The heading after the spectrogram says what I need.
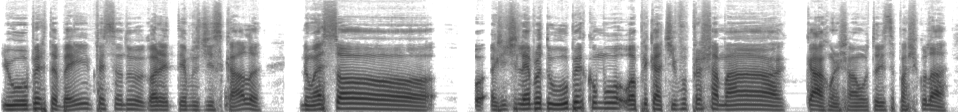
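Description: A man's voice: a little high, fairly even intonation, fairly quick, no echo. A man with a Brazilian Portuguese accent co-hosting a podcast in casual conversation. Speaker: podcast co-host.

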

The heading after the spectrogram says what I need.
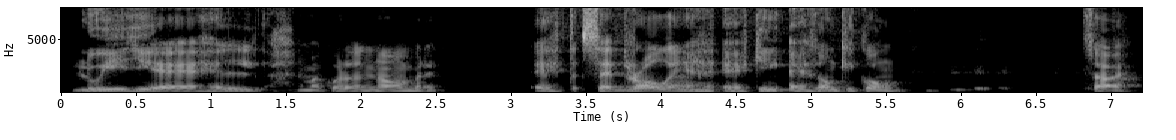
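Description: A man's voice: mid-range voice, slow, a little mellow. A man with a Venezuelan accent hosting a podcast, riffing through a joking, slangy and profane comic monologue. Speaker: podcast host.

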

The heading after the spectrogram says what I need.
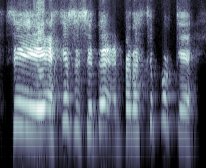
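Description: A podcast guest, a man with a Venezuelan Spanish accent and a high voice, chats casually. He keeps agreeing with quick, easy replies. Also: a bit bright. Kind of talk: casual chat.

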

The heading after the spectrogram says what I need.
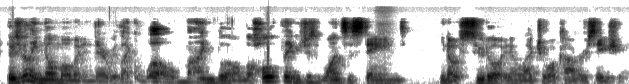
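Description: A young man in relaxed podcast talk, voice sitting at an everyday middle pitch. He tells stories with animated emphasis and slips into the voices of people he quotes. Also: fast. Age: young adult. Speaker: podcast co-host. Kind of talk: casual chat.

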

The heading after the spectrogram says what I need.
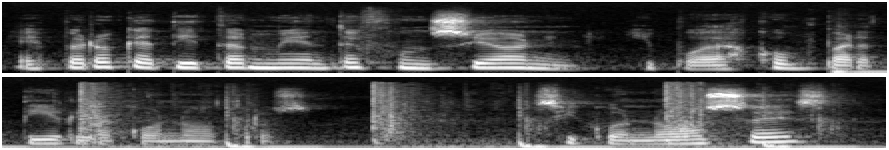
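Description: A woman hosts a wellness podcast and reads from a script in a calm, measured voice. She speaks softly and evenly at a mid pitch. Faint music plays underneath. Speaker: podcast host, psychocorporal facilitator.

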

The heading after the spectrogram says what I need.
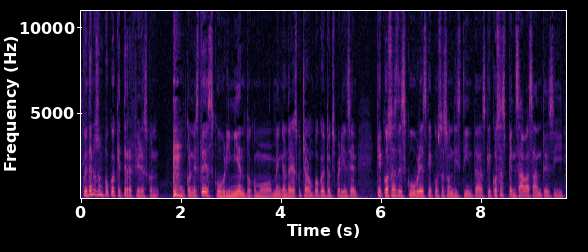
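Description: A man's voice: mid-range voice, brisk, darkish tone, no echo. A man interviewing a guest and asking open, inviting follow-up questions in a conversational way.

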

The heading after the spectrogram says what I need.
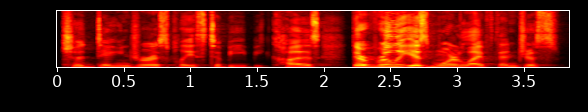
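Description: A woman's voice: fairly low pitch, normal speed. A young woman hosting a podcast in casual conversation, chatty, laughing often and filling her talk with "like". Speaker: podcast host. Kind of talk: casual chat.

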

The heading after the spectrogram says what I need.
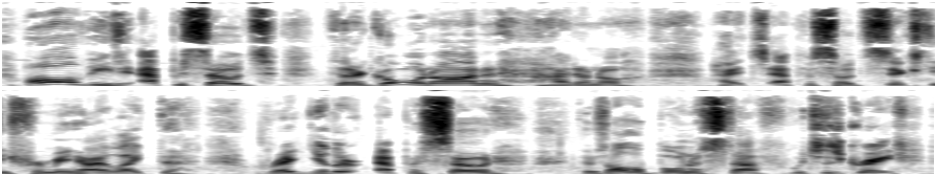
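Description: Man, podcast host, fairly high voice, rambling outdoor diary, faint outdoor hiss behind. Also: fairly bright tone. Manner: chatty, rambling, self-correcting. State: out of breath. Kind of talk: casual outdoor audio diary. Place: outdoors on a hill at dawn.

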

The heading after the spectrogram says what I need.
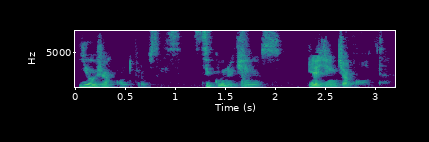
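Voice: mid-range voice, animated, fairly quick, fairly bright tone, a little hiss or hum. A literature teacher with a Brazilian accent retells a novel in a chatty, informal online lesson and talks straight to the viewers. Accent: Brazilian Portuguese.

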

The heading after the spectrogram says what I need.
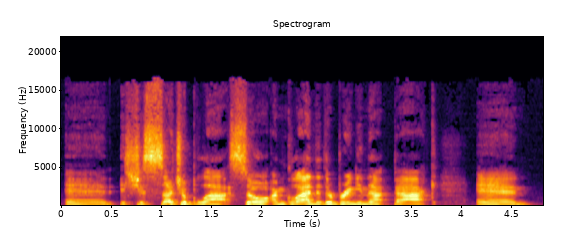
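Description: Excitable rambling male podcast host. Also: fairly low pitch, unhurried. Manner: rambling, enthusiastic, many fillers and restarts. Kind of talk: casual chat.

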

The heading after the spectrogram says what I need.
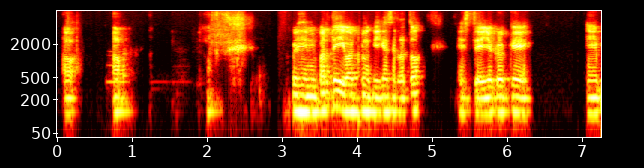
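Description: A young man on a student podcast, talking casually and reflectively in a tentative, hedging way. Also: mid-range voice. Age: young adult.

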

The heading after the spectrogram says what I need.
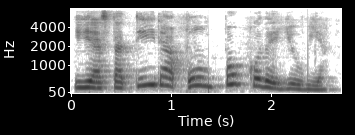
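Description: Lady doing a keen storybook pig, higher voice, warm tone, muffled sound. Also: very animated, a little slow. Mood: eager. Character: eager imaginative male pig student.

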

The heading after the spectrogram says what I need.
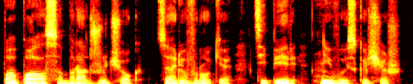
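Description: Man voicing a husky, sly folk-tale peasant. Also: lowish voice, unhurried. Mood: resigned. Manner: folksy, muttering to himself. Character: sly peasant man posing as a fortune-teller.

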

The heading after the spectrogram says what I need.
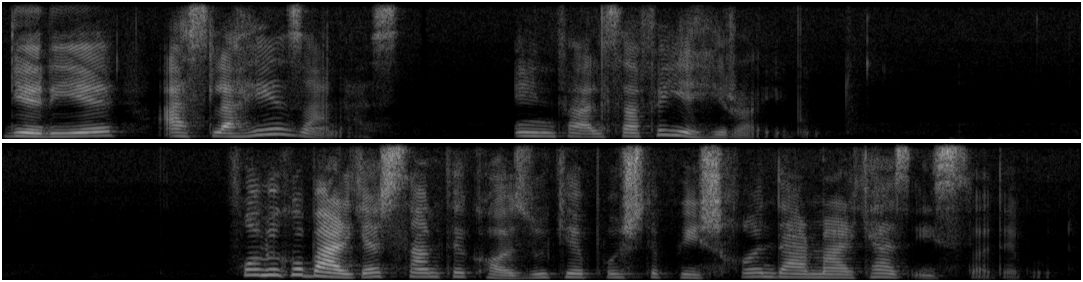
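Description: Woman audiobook narrator, warm mellow tone, calm steady delivery. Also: mid-range voice, pauses often. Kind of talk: scripted narration.

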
